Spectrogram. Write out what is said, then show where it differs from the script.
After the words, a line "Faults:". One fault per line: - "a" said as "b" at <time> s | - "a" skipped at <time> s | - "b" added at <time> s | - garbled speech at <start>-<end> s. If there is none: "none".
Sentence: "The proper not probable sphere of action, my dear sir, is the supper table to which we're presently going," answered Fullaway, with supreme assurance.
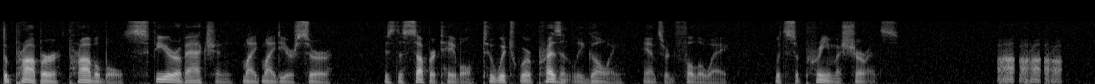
"The proper probable sphere of action, my my dear sir, is the supper table to which we're presently going," answered Fullaway, with supreme assurance.
Faults:
- "not" skipped at 0.6 s
- "my" added at 2.6 s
